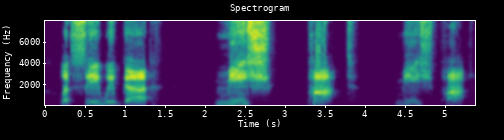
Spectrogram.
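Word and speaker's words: משפט: Number 8, let's see, we've got mishpat. Mishpat. M-I-S-H-P-A-T. Well, that's got to be a dagesh lean because there's no doubling. We just have one P sound.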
